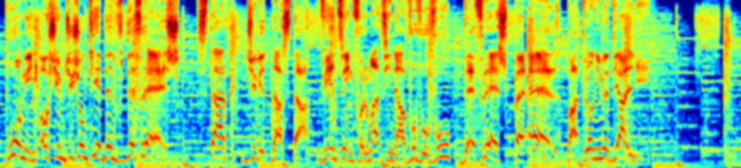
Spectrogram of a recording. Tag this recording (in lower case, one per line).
funk
music
speech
